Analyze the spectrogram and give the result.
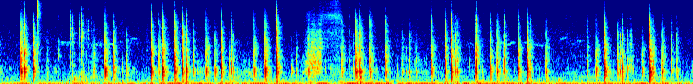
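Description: Long nails tap rapidly on the glossy laminated cardboard cover and edges of a large hardcover cookbook held upright. The quiet, crisp clicking has a midrange knock that dies away almost at once, with a brief soft rustle around the middle of the clip.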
